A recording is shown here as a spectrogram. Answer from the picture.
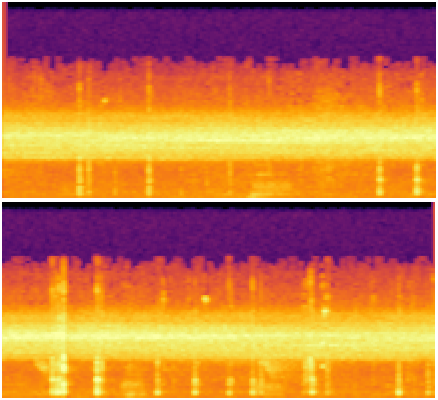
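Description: Scattered small clicks and taps of metal tools and component leads on an amplifier circuit board while output transistors are being desoldered, with a louder cluster of clicks a little past the middle.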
